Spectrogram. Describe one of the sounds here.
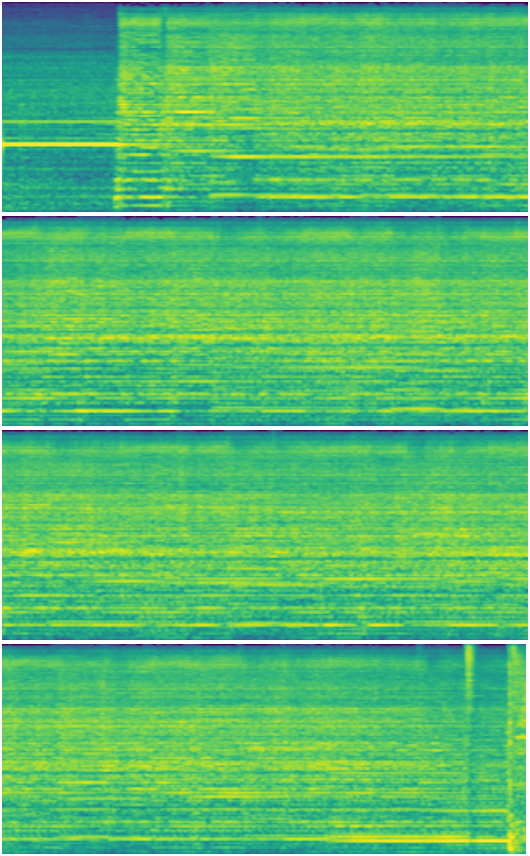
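An electric guitar plays chords.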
